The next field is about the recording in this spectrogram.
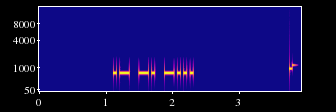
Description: Morse code, heard as a keyed tone, about 25 wpm, 700 Hz. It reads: ANB
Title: All Cut Numbers - 3-Digit 25wpm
